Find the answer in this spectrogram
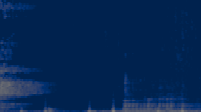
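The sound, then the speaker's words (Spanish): Heavy, booming footsteps of a boar-like animal four times the size of a normal boar thud at a steady pace, each low impact growing louder, with a faint hum underneath and no voices. “El sonido de pisadas aumenta.”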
